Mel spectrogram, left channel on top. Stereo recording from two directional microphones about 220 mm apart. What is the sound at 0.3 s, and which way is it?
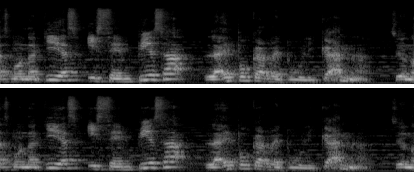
Speech, 15° left (ahead or behind).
